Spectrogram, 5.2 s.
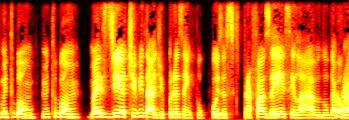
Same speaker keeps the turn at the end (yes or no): no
